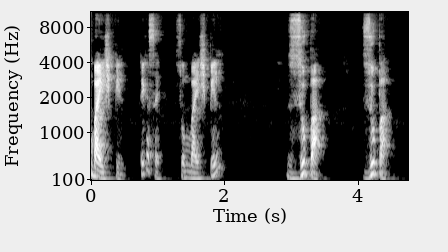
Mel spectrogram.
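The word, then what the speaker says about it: super: সুম বাইশপিল, জুপা, জুপা, জুপার বলি না কিন্তু আমি, জুপা, নেটিভ যারা আছে তারা এইভাবে উচ্চারণ করে জুপা।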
